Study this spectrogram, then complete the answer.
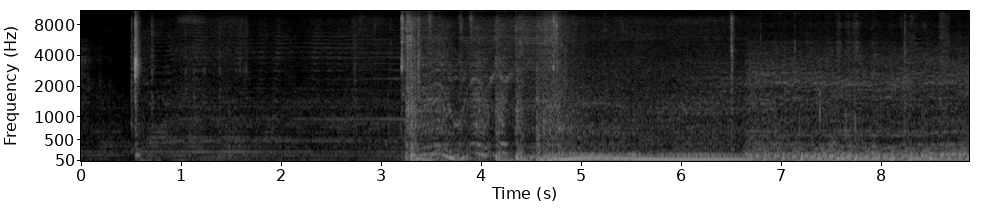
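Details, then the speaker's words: Turbo LS V8-swapped Mazda RX-7 FD after new coils and injectors to cure a cylinder missing across the rpm range: starter whir, then a steady deep idle with mild cam lope, slight chop, no longer smoking; normal idle. "uh sounds so much better guys not smoking anymore it's chopping a little bit but not too bad right about how it's supposed to sound"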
